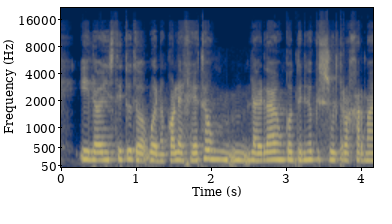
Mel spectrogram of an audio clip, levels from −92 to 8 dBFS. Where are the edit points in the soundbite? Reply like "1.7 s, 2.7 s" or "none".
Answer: none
